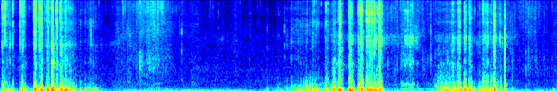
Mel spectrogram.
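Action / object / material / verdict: scrape / bar of dry soap / soap / none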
